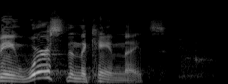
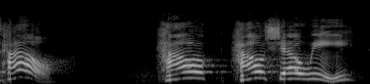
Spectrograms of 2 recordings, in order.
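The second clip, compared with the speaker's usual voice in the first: high, slow incredulous how; 7 semitones higher, much slower than usual. Retold or imitated. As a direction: stretch each how in disbelief. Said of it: "He says".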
